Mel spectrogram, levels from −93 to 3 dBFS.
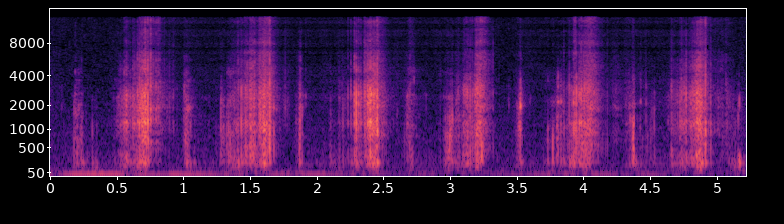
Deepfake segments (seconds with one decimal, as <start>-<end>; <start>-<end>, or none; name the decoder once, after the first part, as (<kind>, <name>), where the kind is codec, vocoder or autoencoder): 0.8-3.1 (autoencoder, DAC-VAE); 3.5-4.8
